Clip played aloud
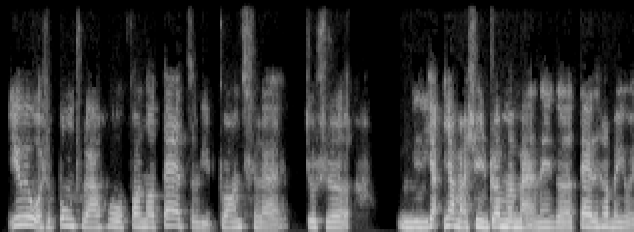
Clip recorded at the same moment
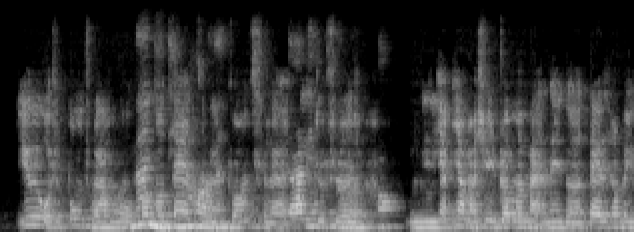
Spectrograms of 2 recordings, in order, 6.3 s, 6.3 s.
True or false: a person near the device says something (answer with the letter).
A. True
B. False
A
